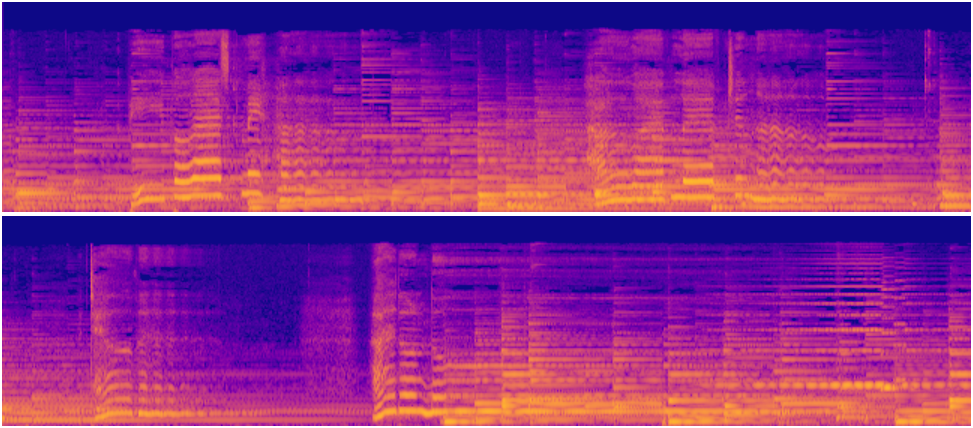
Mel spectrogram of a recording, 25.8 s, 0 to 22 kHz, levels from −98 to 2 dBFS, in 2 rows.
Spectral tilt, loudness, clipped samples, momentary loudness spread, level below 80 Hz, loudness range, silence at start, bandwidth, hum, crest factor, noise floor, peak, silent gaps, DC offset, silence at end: -7 dB/octave; -22 LUFS; under 0.1%; 13 LU; -46 dBFS; 8 LU; 0 s; 13 kHz; none; 18 dB; -43 dBFS; -4 dBFS; none; under 0.1%; 0 s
